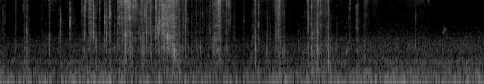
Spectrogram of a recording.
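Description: Foil wrapper of a trading-card pack being torn open and crinkled by hand: a quick run of crackles and rips for a few seconds, thinning out near the end.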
